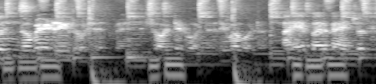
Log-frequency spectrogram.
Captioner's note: people drink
